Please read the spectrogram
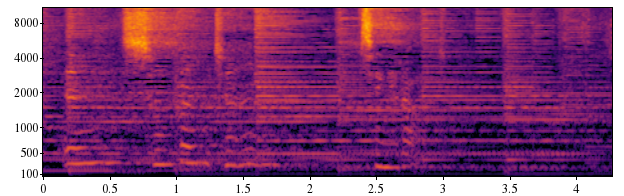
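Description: Live worship song: a lead vocalist sings a slow, sustained melody over band accompaniment with held chords.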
